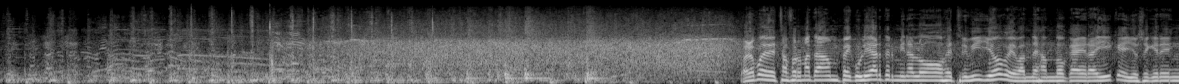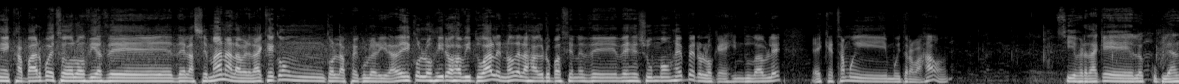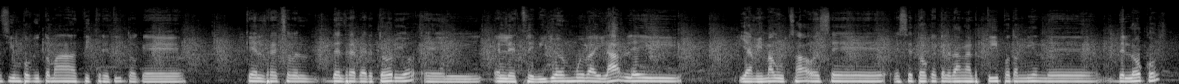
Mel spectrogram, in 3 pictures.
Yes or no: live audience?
yes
